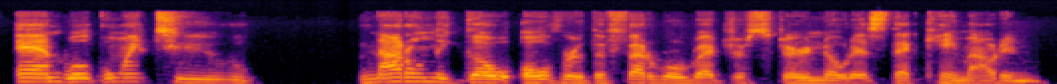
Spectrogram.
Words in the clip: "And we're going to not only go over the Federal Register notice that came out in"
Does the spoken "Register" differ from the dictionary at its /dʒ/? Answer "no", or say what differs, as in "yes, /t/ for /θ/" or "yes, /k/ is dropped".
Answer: no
